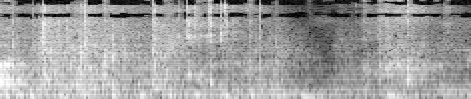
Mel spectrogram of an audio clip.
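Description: Doritos tortilla chips being bitten and chewed, a quick, irregular run of crisp crunches.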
